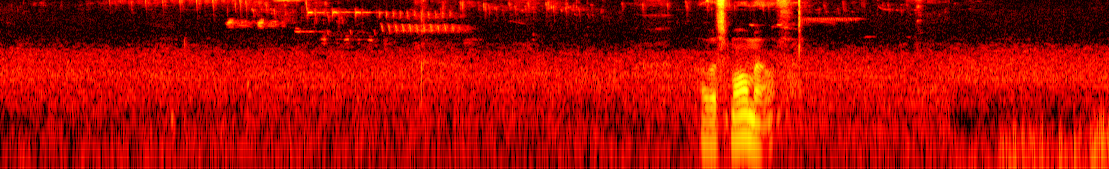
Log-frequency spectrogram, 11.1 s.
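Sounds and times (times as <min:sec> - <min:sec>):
outdoor background hiss: 0:00.0 - 0:11.0
faint high-pitched bird chirps: 0:01.4 - 0:09.2.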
